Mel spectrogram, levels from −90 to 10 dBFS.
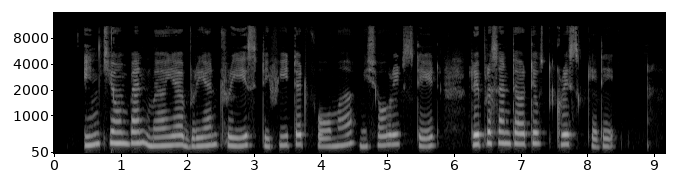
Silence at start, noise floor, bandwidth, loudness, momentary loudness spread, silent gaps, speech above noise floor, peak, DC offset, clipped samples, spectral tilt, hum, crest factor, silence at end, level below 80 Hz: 0.45 s; -63 dBFS; 11.5 kHz; -34 LUFS; 10 LU; none; 30 dB; -14 dBFS; under 0.1%; under 0.1%; -4 dB/octave; none; 20 dB; 0.8 s; -84 dBFS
